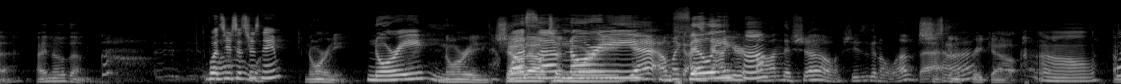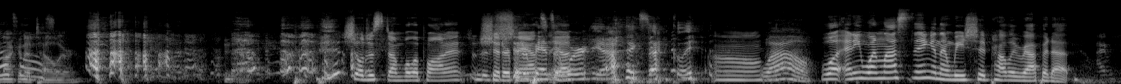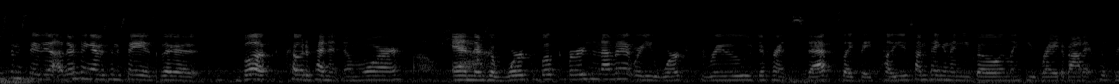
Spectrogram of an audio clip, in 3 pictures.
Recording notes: Live from San Francisco Sketchfest. This week's episode was recorded live from The San Francisco Sketchfest.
